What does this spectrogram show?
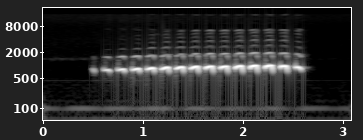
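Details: Old captive boreal owl, blind in both eyes, singing at night indoors in an apartment in response to croaking tree frogs: a rapid, even run of about fourteen soft hollow hoots in two seconds, rising slightly, over faint low hum.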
